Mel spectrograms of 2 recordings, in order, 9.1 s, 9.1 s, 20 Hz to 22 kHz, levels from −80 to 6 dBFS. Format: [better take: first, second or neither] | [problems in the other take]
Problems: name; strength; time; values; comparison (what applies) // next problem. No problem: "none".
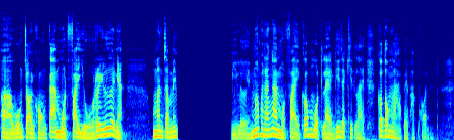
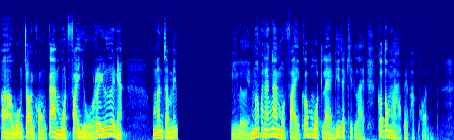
neither | audio cutting out; at 3.5 s for 1 s; the same in both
